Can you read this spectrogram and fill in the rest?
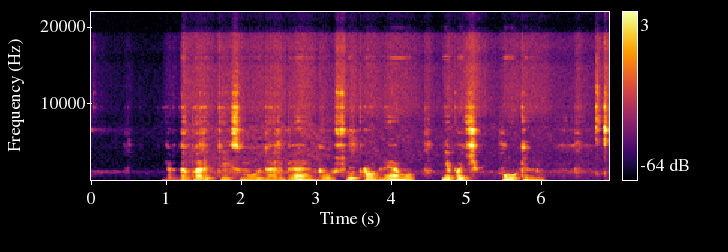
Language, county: Lithuanian, Šiauliai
